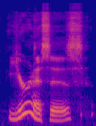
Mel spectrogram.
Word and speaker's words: Uranus: peanut allergy information yikes Uranus's Moon that's how you pronounce it Uranus Moon uh Miranda may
